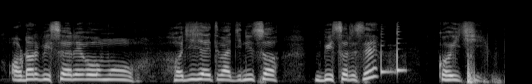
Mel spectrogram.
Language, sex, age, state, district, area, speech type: Odia, male, 18-30, Odisha, Nuapada, rural, spontaneous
